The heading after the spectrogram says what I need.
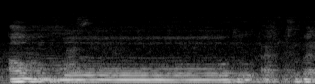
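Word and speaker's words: الله أكبر: Kalau pengen memanjangkan bacaan, bacanya di lafaz lam jalalahnya. Lam jalalah di lafaz Allahnya itu. Allahu Akbar kalau pengen panjang. Tapi kalau di alifnya atau di ba-nya jangan.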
